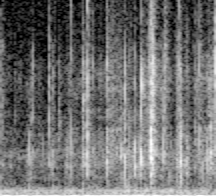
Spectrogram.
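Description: Yu-Gi-Oh trading cards being handled and laid down on a playmat: a run of small clicks and rustles, busiest about halfway through.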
